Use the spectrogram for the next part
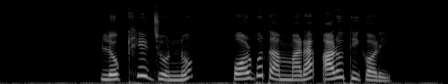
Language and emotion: Bengali, neutral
